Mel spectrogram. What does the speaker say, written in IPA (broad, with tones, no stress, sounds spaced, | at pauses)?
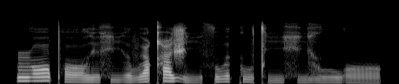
ɹ ɔː˦ pʰ ɔː˨ ɣ ɪ˨ x iː˨ ə̯ β ø˦ qʰ i˦ ʒ iː˨ θ u˦ ə̯ k u˦ tʰ iː˨ x i˨ ɣ uː˨ w ɔː˨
